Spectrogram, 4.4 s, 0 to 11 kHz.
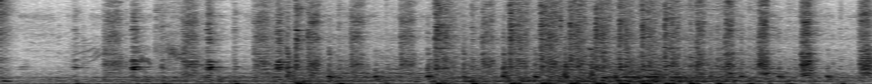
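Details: Case 222 lawn garden tractor, sat for years, half throttle with starting fluid: starter turns the engine in a quick uneven chug with sharp clatter; cranks but never catches, no start.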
